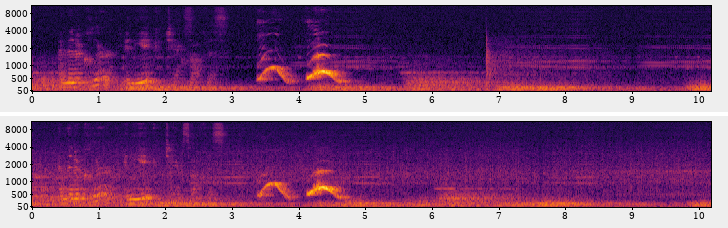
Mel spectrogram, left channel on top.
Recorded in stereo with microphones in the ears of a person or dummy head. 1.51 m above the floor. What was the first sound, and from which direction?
A woman speaking, 80° right.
